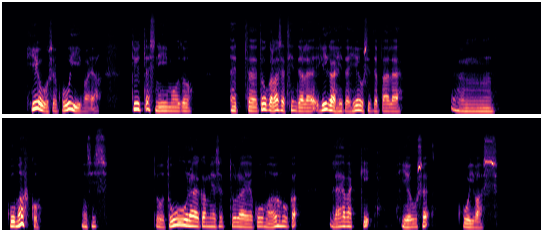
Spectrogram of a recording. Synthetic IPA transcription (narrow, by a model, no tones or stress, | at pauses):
hiusekuivɑjɑ̰ | t̪yːt̪ːˑesniːmoːd̪̥u | e̞t̪ːt̪uːɡ̥ɑlɑs̬et̪hind̪̥ɑleliɡ̥ɑɦid̪̥eɦiusid̪e̞pæːle | kuːmɑɤhkṵ | jɑsis | t̪uːt̪uːleɡɑmies̬elt̪ːulejɑkuːmɑɤɦuɡɑ | læːvækːi | hiwse | kʰujvɑs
